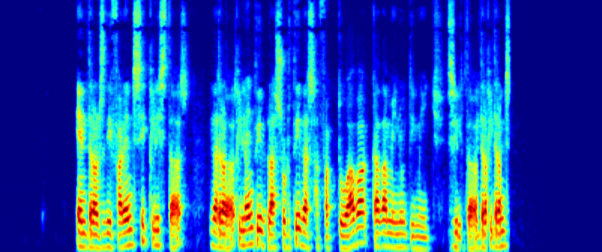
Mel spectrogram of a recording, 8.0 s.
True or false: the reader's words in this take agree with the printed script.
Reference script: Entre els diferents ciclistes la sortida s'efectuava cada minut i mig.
false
